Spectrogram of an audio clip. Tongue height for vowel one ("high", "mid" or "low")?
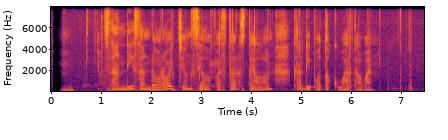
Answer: low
